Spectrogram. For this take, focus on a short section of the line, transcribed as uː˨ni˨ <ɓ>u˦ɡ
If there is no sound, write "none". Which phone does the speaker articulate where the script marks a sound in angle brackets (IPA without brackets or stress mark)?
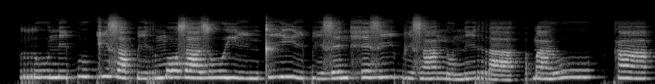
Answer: ɓ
